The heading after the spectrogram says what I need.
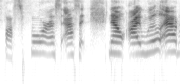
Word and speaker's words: phosphorous: acid it's not pronounced phosphorus like the element it the emphasis is on a different syllable it's actually pronounced phosphorous acid now I will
